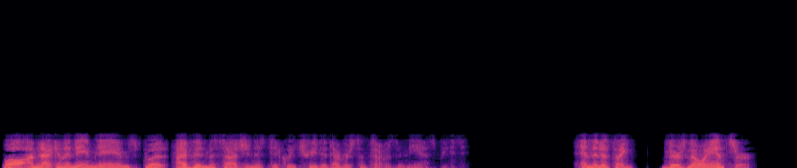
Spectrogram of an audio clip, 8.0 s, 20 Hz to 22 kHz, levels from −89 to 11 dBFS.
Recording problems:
garbled, watery; badly; nothing above 4 kHz

